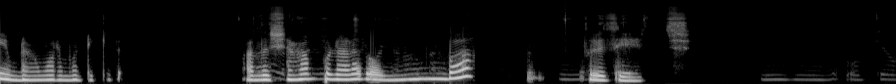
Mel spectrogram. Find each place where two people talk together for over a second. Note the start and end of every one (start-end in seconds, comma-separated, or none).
2.5-4.5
